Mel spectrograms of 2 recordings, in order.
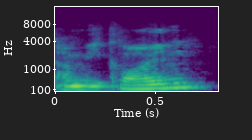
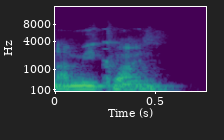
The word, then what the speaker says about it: amikojn: Und wie gesagt, die Betonung bleibt auf dem I. Auf der vorletzten Silbe wandert nicht auf die letzte. Also nicht Amikoin, sondern Amikoin.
